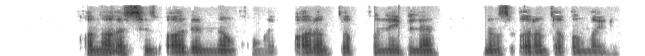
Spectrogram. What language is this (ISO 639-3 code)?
uig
